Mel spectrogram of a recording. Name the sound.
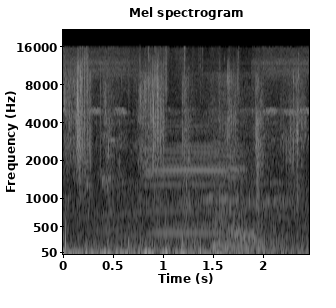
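bull mooing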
